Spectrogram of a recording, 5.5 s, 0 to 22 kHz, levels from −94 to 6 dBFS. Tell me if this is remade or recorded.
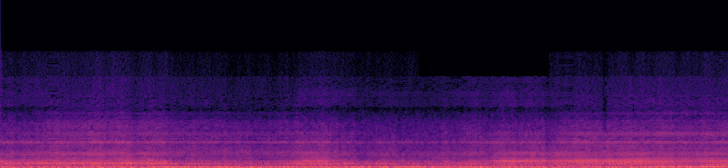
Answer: remade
